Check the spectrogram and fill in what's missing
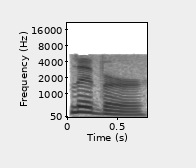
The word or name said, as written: libber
